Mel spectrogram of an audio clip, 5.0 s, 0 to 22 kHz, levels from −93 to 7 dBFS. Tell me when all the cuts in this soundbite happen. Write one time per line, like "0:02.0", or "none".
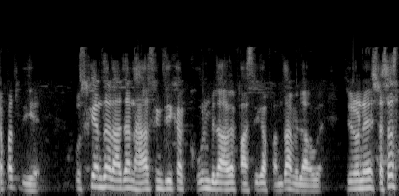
none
